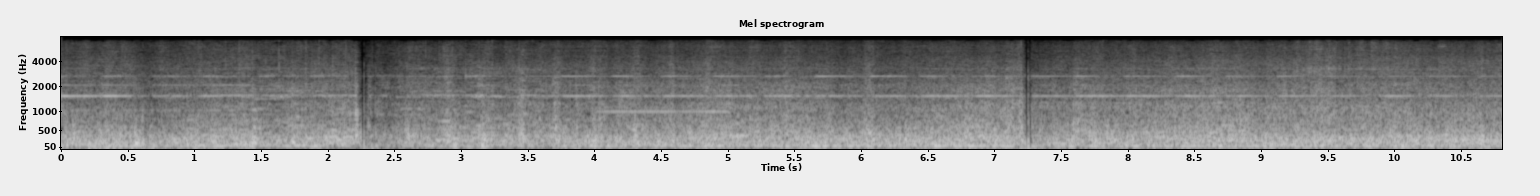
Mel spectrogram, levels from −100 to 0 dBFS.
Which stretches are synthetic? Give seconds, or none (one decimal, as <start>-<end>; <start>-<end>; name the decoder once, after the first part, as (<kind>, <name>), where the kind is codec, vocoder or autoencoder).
1.2-3.6 (codec, SNAC)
